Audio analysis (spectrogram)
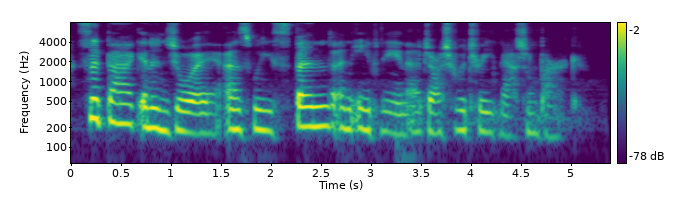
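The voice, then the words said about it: Smooth FM radio announcer voice. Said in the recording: “back in my FM voice. ... FM voice.”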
